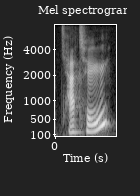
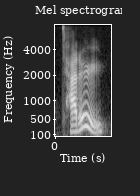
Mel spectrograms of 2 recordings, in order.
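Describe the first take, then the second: First: The T is a crisp, fully released T. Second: The T is softened, not a crisp T.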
